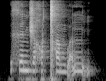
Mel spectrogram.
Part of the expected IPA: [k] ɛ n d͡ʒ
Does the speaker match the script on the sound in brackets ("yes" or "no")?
no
